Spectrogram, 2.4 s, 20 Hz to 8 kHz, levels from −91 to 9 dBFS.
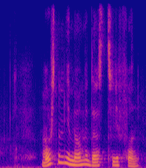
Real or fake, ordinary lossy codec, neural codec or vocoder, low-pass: fake; none; codec, 16 kHz, 4 kbps, X-Codec, HuBERT features, trained on general audio; none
